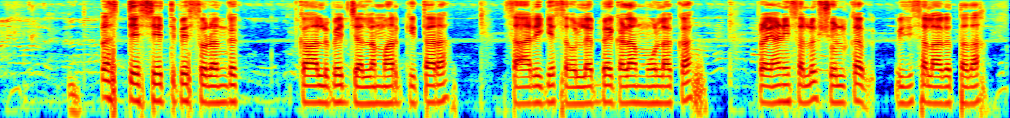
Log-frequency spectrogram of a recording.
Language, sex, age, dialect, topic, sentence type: Kannada, male, 25-30, Dharwad Kannada, banking, statement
